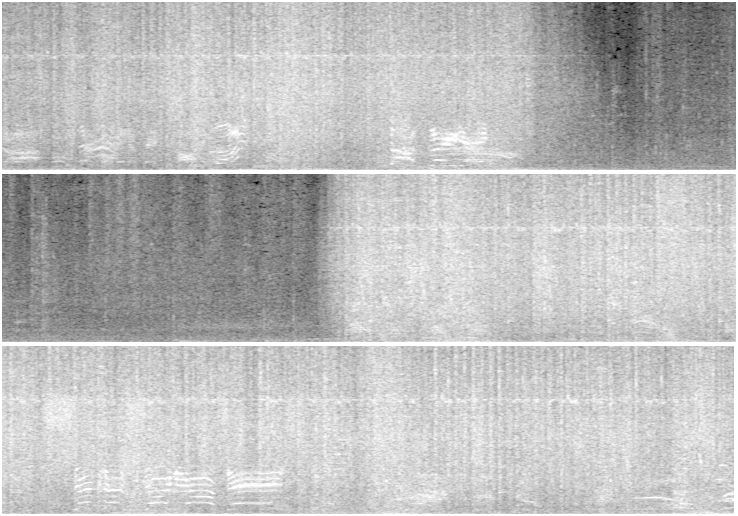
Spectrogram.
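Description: Gunfire and clashing weapons rumble through a busy battle.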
